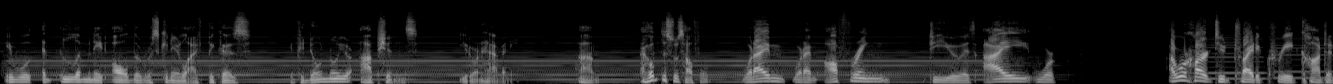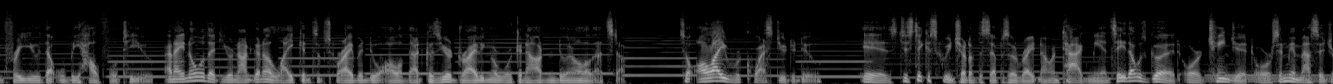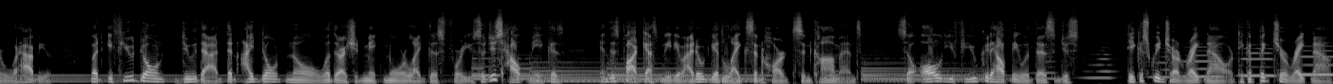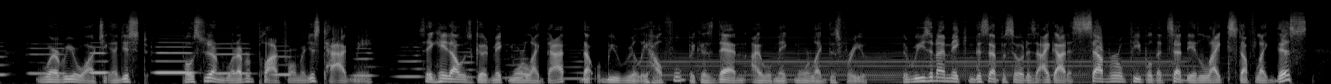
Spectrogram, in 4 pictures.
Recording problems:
background music; noticeable; throughout; 10 dB below the speech

